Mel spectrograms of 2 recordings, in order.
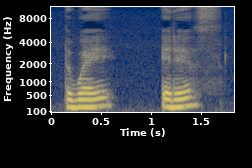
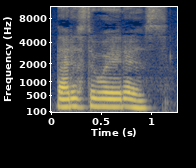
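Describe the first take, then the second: First: "way" lifted into a question, pause before "it is"; doubting echo question. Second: Said in the usual way. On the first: Acted. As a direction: question "The way ... it is?" haltingly, voice rising. Repeats the statement as question.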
